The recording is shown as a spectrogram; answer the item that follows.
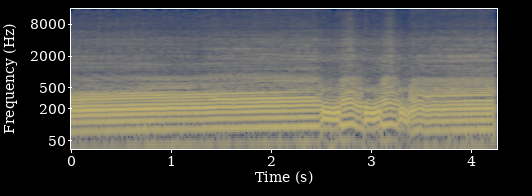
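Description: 125cc cruiser motorcycle engine running steadily, its note wavering up and down for about a second, a little past halfway.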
